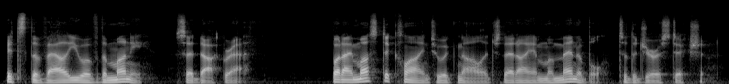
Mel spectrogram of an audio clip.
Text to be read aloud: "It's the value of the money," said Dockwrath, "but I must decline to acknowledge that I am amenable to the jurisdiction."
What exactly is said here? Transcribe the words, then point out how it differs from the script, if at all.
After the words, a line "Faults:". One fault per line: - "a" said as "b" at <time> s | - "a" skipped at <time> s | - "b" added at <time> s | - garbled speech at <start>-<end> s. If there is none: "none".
"It's the value of the money," said Dockwrath, "but I must decline to acknowledge that I am amenable to the jurisdiction."
Faults:
none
